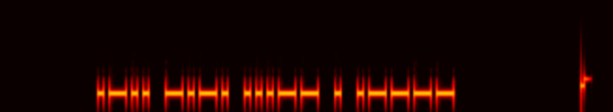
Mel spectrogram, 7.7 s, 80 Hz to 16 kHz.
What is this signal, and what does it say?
Morse code, heard as a keyed tone, about 17 wpm, 700 Hz. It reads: LC3E1
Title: Code Groups - 5 Letter:Numbers - 17wpm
